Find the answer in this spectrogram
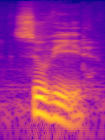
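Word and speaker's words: sous vide: Suvid.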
